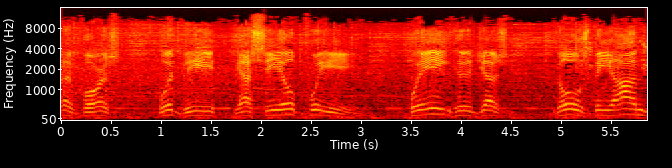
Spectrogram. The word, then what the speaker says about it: Puig: This fella claims that over there you pronounce it Pudge. However, we've done considerable checking, and even in Catalan, which is a province in northern Spain, north of Barcelona, it's still Puig.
